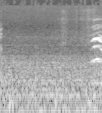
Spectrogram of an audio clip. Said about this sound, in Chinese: 外面的猫都在发情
